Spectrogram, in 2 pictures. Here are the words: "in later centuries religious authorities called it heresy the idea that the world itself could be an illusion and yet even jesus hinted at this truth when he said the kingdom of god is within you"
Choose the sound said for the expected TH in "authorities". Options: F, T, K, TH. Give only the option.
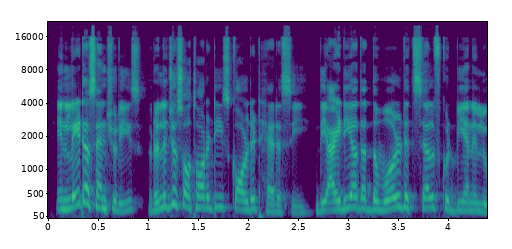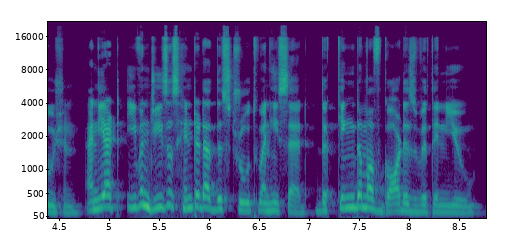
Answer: T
